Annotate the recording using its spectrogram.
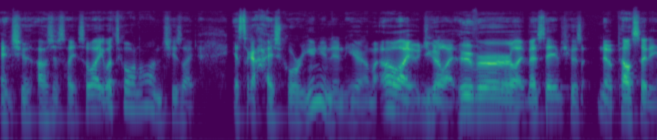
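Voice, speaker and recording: Speaking in a Southern US accent, a man talks at a very fast pace in a medium-pitched, bright, sharp tone. His pitch varies in an ordinary way, against a quiet background. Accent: US South. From Alabama. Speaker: bar owner. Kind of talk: casual chat.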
